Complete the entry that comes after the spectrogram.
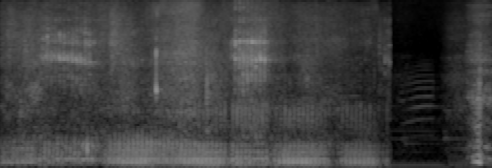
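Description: A small cat purring on someone's lap in front of the TV, a steady low rumbling rhythm that pulses with each breath, continuous for about three seconds before it drops away into quieter background sound.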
